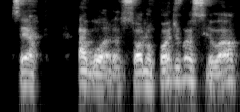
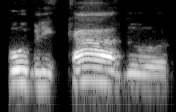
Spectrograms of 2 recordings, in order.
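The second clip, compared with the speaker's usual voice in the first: "Publicado" slowed, CA louder and held; syllable by syllable; 5 dB louder, much slower than usual. Shown as a demonstration. Teacher checking where the stress falls, syllable by syllable. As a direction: stretch "Publicado" and hit CA. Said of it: "Vou separar".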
